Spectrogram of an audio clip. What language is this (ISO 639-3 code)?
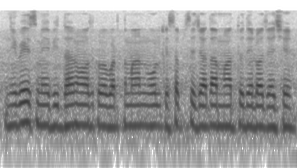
mai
